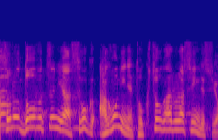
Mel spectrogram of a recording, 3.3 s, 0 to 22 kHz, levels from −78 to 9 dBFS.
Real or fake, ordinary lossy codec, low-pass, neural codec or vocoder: real; none; 7.2 kHz; none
